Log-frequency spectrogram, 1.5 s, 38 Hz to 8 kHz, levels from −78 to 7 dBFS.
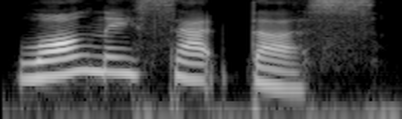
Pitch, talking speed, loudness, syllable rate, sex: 250 Hz, 160 wpm, -18 LUFS, 3.3 syllables/s, female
